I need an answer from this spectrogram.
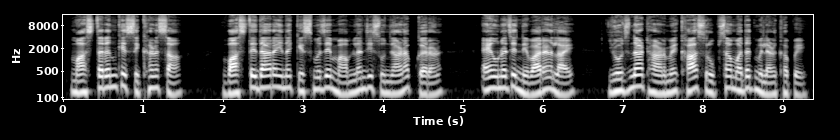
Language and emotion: Sindhi, neutral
